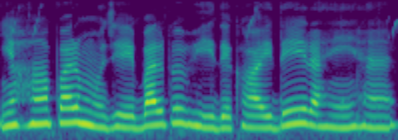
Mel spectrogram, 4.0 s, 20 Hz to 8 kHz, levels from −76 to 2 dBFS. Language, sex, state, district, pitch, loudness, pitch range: Hindi, female, Chhattisgarh, Bastar, 235 Hz, -14 LUFS, 205-260 Hz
